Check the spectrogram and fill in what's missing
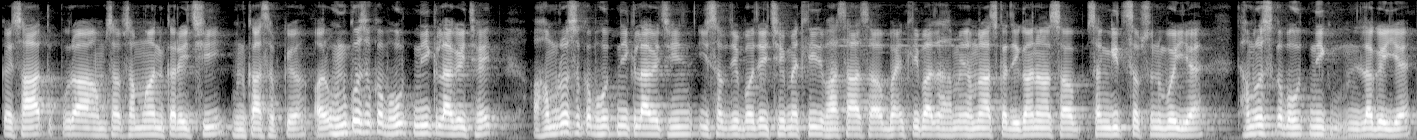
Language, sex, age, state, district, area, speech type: Maithili, male, 18-30, Bihar, Saharsa, rural, spontaneous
